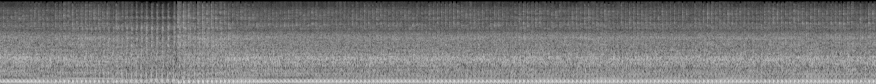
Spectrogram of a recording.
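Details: Troy-Bilt 21-inch self-propelled mower salvaged from the dump, owner thinks it has a Kohler engine: the single-cylinder engine runs with an uneven, hunting beat that never settles. It runs rough, and the carburetor definitely needs cleaning.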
